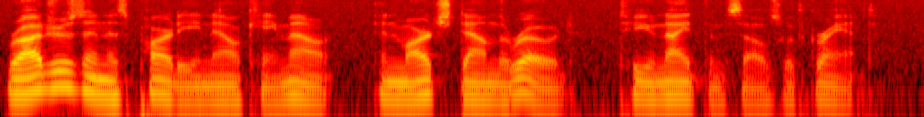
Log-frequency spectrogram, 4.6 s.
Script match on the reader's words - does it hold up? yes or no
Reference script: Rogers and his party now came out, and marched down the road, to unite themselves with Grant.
yes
